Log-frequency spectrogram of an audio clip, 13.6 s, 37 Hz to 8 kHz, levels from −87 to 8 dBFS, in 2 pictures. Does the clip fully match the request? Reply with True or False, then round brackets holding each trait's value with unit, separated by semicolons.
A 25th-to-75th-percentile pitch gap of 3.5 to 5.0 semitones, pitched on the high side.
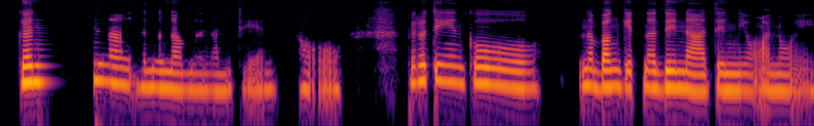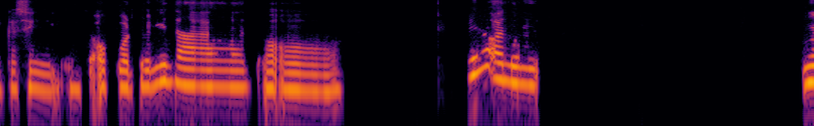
True (4.0 semitones; 195 Hz)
